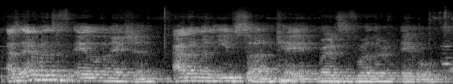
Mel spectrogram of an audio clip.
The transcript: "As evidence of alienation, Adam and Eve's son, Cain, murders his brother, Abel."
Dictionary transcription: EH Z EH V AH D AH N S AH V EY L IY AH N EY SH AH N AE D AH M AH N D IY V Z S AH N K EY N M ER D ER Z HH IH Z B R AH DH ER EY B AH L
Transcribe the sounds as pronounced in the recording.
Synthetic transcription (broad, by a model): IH Z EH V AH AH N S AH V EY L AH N EY SH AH N AE D AH M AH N IY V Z S AH N K EY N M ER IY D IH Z B R AH DH ER EY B L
